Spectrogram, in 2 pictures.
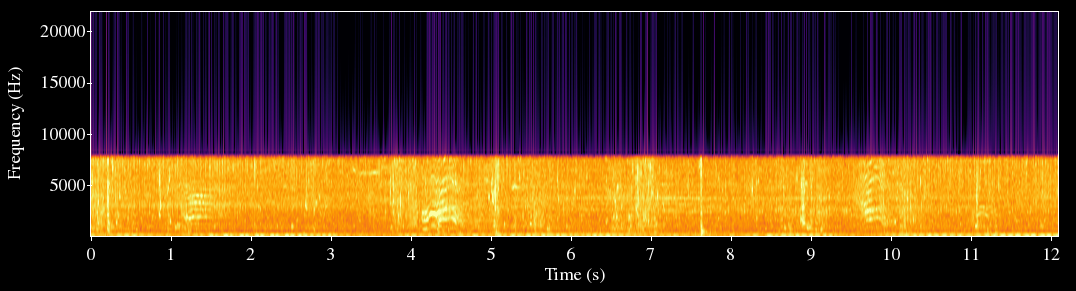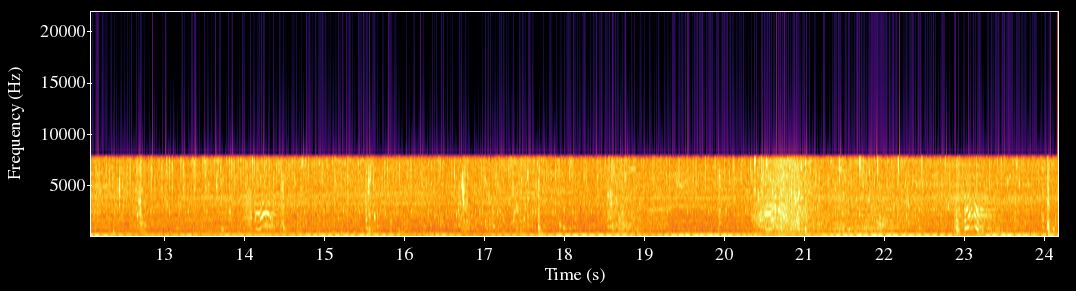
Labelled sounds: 1.1	1.6	killer whale, southern Alaska resident, 1.4 to 5.1 kHz
4.1	4.7	killer whale, southern Alaska resident, 0.86 to 8.0 kHz
9.5	10.0	killer whale, southern Alaska resident, 0.99 to 8.0 kHz
11.1	11.4	killer whale, southern Alaska resident, 1.5 to 3.3 kHz
14.1	14.5	killer whale, southern Alaska resident, 0.60 to 2.9 kHz
18.9	19.4	killer whale, southern Alaska resident, 0.64 to 2.9 kHz
20.3	20.8	killer whale, southern Alaska resident, 0.64 to 2.7 kHz
22.8	23.4	killer whale, southern Alaska resident, 0.47 to 3.6 kHz

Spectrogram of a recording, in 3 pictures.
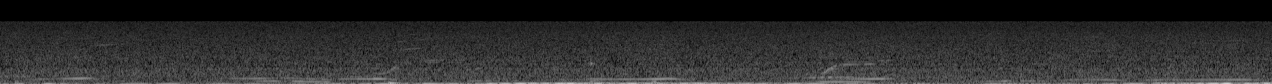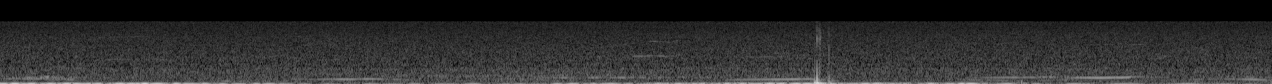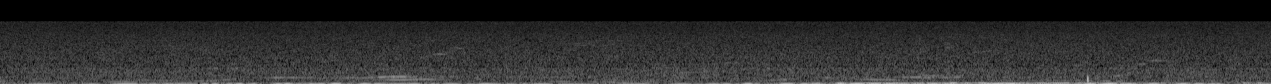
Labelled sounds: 0.9	1.2	humpback whale, 2.3 to 2.5 kHz
19.0	19.4	humpback whale, 1.3 to 2.9 kHz
29.7	30.0	humpback whale, 1.3 to 1.7 kHz

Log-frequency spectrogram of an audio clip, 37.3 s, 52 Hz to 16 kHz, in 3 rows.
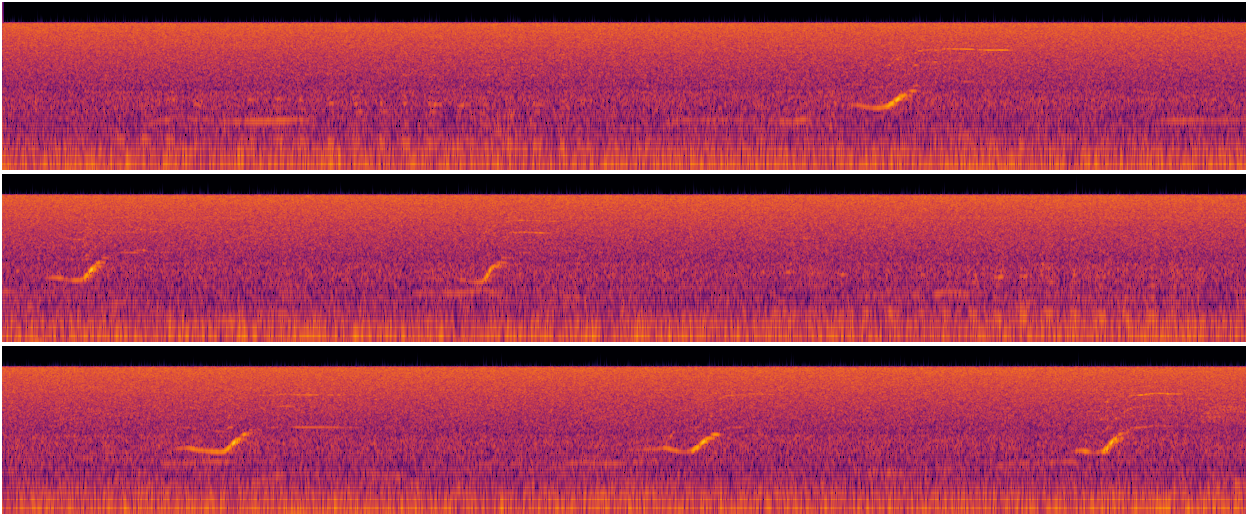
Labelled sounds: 9.1	10.1	humpback whale, 2.9 to 3.3 kHz
13.6	13.9	humpback whale, 1.1 to 1.3 kHz
17.5	17.9	humpback whale, 2.0 to 2.2 kHz
27.6	28.1	humpback whale, 0.93 to 3.1 kHz
36.0	36.7	humpback whale, 0.80 to 3.2 kHz

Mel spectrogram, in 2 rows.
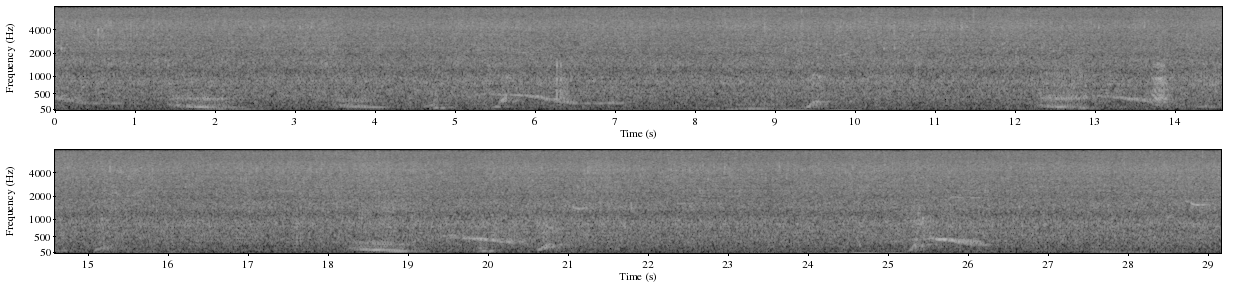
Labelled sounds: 28.7	29.0	humpback whale, 1.4 to 1.8 kHz

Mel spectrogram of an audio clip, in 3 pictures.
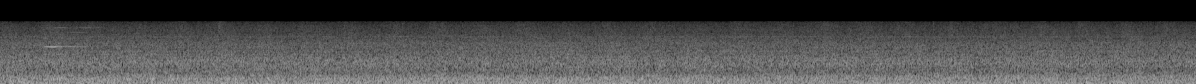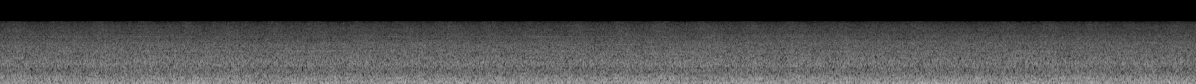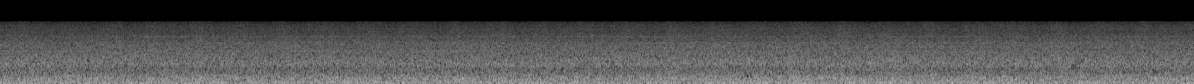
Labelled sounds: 0.4	0.8	killer whale, southern resident, 2.2 to 2.3 kHz

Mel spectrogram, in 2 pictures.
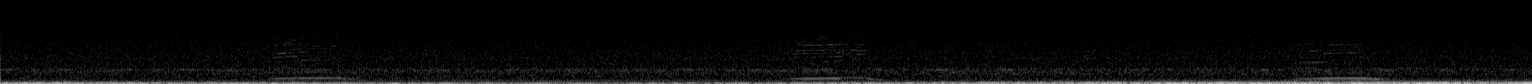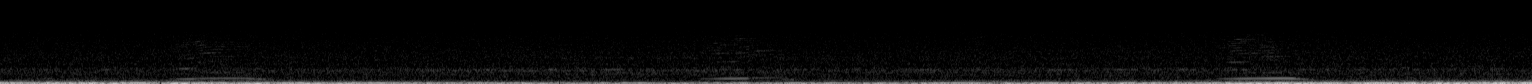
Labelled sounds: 7.9	8.4	humpback whale, 1.8 to 2.6 kHz
13.0	13.3	humpback whale, 0.99 to 1.1 kHz
17.3	17.6	humpback whale, 1.6 to 1.7 kHz

